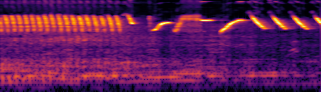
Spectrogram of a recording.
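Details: Canary in full song with sharp rolling trills, played to prompt lazy canaries to answer. A fast, high buzzy roll gives way to rising and falling whistled slurs, then a row of quick descending sweeps, over a low background hum.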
